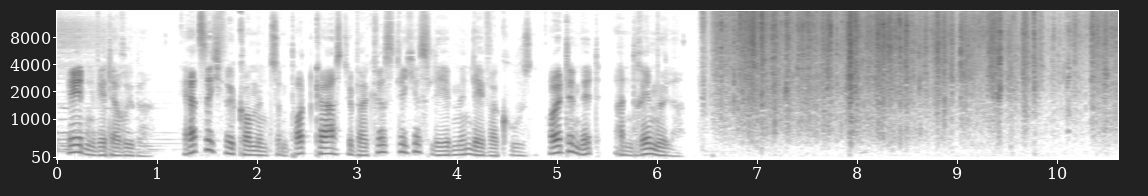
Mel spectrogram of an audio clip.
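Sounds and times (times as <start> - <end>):
speech: 0.1 - 6.6
rustling and crinkling of dry woven material from a large woven nest: 6.4 - 10.6.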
